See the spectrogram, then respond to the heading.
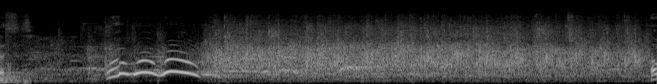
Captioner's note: applause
